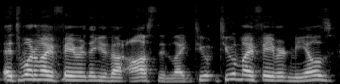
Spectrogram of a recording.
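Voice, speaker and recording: A man's voice: high-pitched, quick pace, a bit bright. A man hosting a casual interview, informal and agreeable as he asks questions. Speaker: podcast host, interviewer.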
